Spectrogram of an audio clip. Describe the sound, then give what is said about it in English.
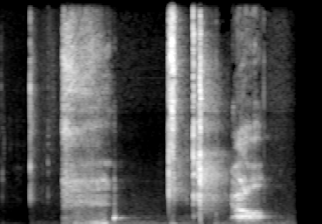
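Someone slurps a drink in a big room in a few airy, hissing pulls broken by short sharp clicks, moderately loud and echoing, with no talking over it. “Almost talked over the slurp.”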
